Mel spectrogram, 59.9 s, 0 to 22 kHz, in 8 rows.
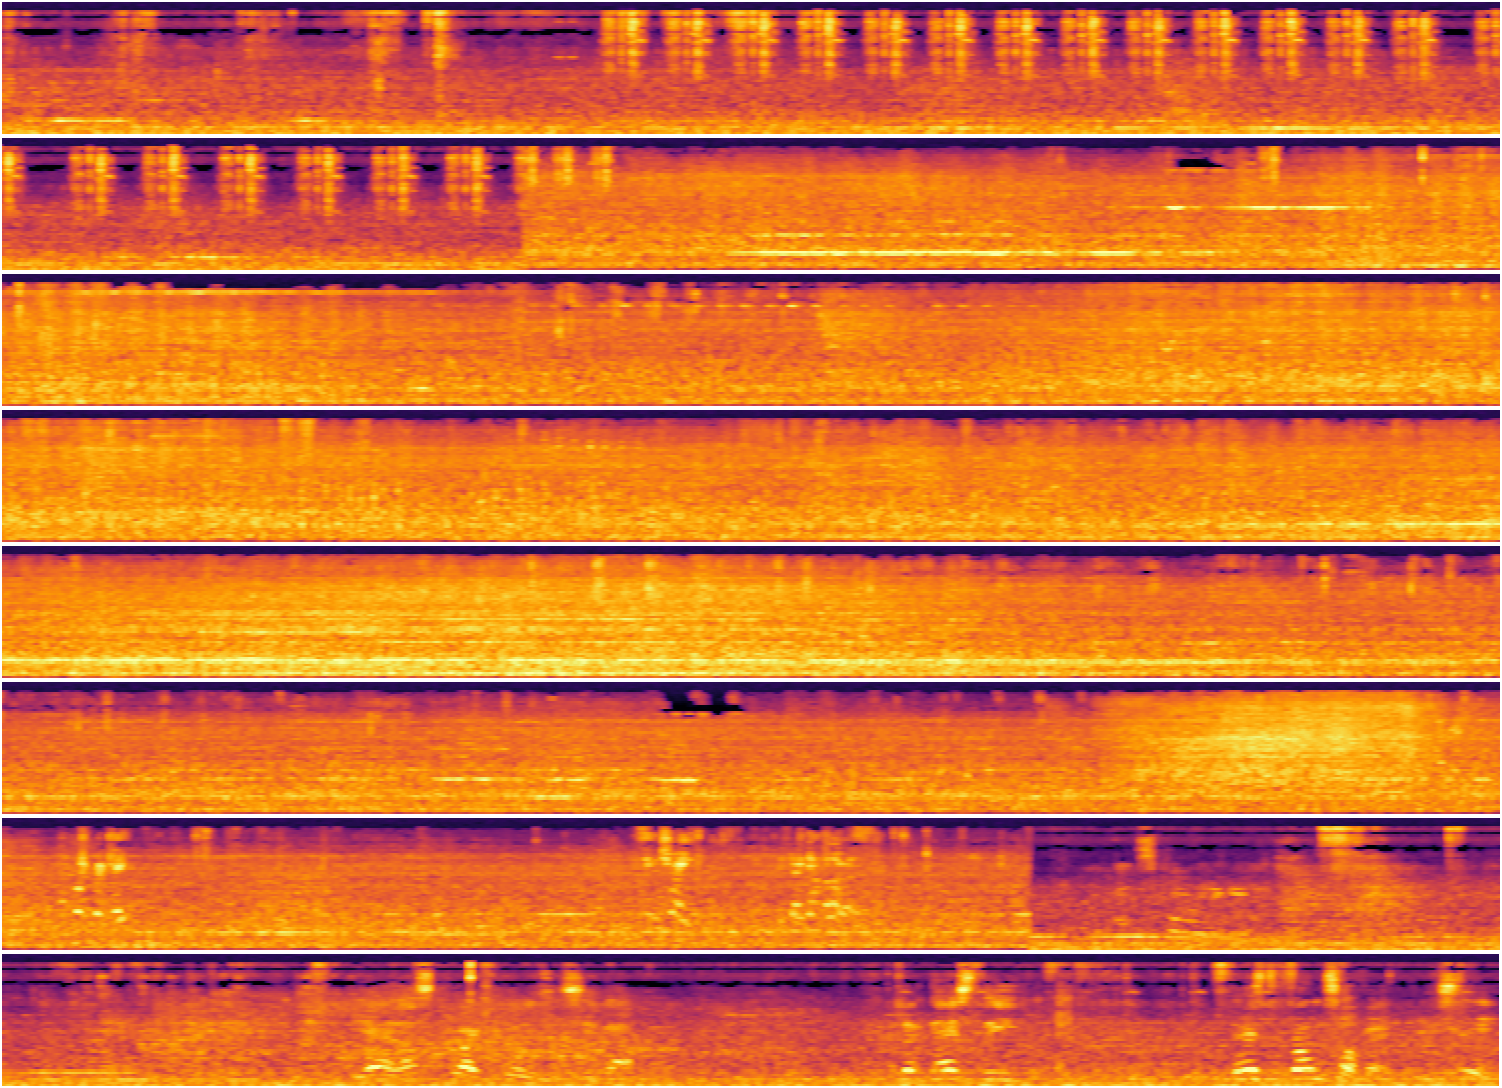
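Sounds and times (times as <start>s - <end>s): distant freight train rumble: 0.0s - 59.9s.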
